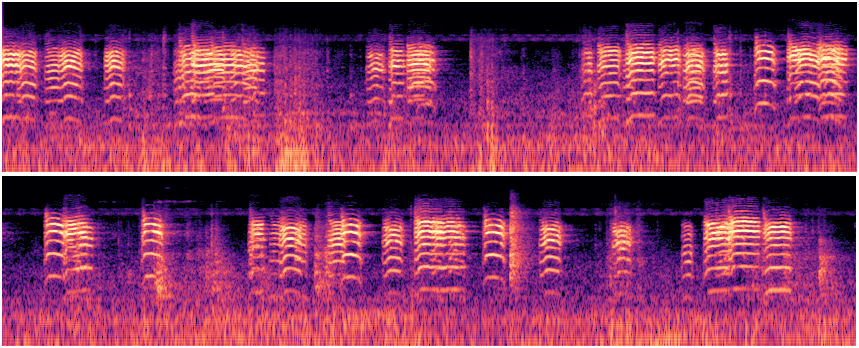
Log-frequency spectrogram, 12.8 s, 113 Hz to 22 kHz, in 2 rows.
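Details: Dense chorus from a captive zebra finch family of two parents, three juveniles and three new chicks, recorded 29 September 2023. Nasal, harmonic calls are repeated almost continuously, bunched in quick runs with brief gaps.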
